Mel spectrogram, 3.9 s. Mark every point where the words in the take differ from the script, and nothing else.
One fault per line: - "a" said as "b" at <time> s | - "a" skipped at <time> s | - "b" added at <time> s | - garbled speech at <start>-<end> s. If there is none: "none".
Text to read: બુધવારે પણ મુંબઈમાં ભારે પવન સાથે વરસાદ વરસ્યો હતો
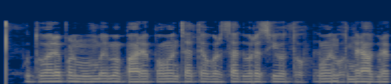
- garbled speech at 3.1-3.9 s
